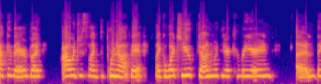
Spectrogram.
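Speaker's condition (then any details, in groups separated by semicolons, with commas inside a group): Cerebral palsy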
